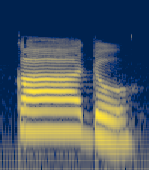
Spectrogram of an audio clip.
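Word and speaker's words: カード: Card jadinya kado. Kado. Kemudian capture jadinya kyaputa. Kyaputa.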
